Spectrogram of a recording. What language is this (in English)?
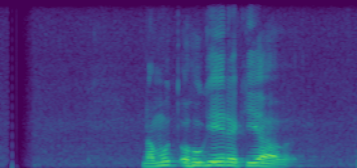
Sinhala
